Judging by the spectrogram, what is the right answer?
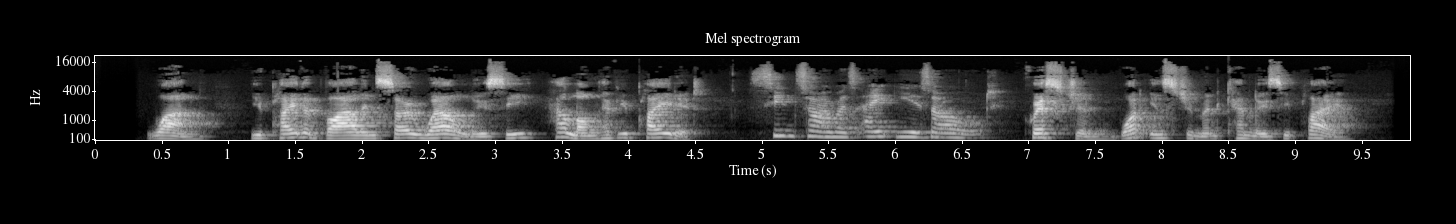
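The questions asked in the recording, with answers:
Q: Question, what instrument can Lucy play?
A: The violin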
